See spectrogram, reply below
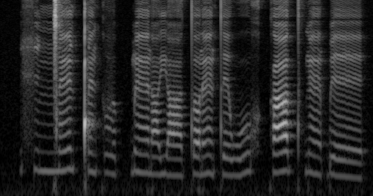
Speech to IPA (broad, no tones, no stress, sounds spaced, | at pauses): x i ŋ͡ǀ ẽ ǃ ẽ k v ɛ̤ p ɓ ẽ ɾ a̤ j a̤ t ʌ ɾ ẽ t e w u x k a t ɠ ẽ ɓ e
